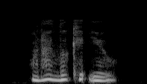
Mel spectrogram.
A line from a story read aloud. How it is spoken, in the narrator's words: she whispered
